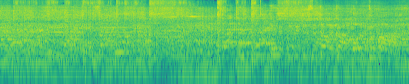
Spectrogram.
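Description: Live band music with vocals played loud through a stadium PA system, heard from within the crowd.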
